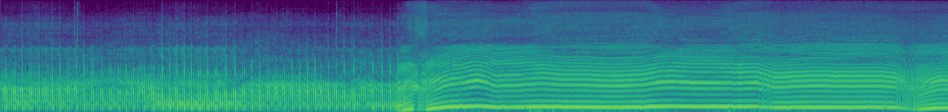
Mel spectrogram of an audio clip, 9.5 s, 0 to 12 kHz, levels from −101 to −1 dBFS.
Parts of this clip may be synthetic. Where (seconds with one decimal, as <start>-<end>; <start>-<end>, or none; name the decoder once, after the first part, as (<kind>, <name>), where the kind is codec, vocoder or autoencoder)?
0.0-9.5 (vocoder, BigVGAN v2)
